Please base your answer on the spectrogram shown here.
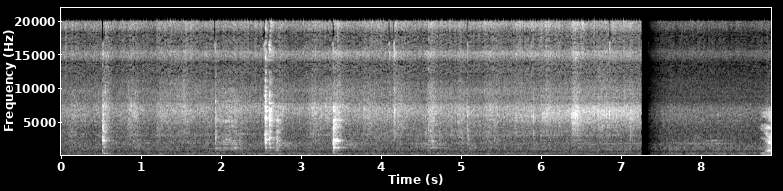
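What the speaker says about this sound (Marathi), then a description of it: "यामध्ये थोडंसं मीठ घालते, म्हणजे कांदा लवकर परतला जातो" Chopped onion sautéing with a pinch of salt in a pan over a medium gas flame, a steady soft sizzle with occasional stirring scrapes, close and fairly quiet throughout.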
